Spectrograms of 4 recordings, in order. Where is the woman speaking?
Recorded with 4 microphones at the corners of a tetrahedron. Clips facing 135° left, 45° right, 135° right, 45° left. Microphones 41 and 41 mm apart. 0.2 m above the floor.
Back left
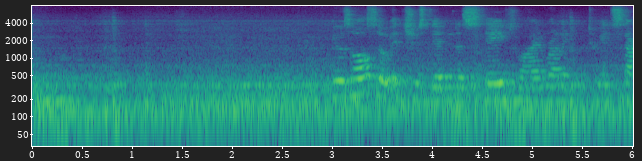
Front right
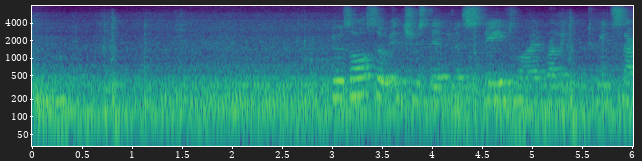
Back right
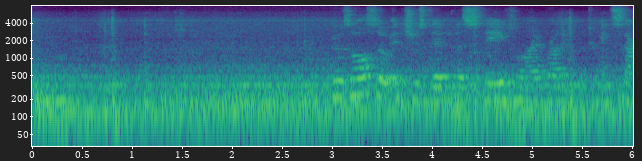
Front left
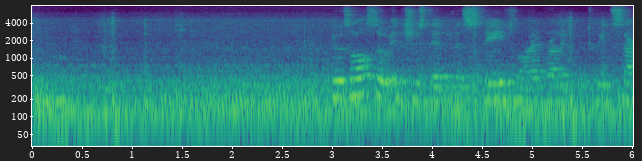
10° right, 4 m.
